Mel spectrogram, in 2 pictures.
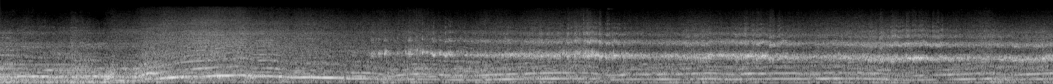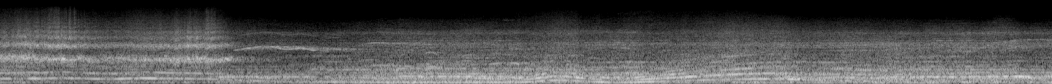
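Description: Yamaha sport bike engine revving up and down over and over during a stunt run, with a tyre squealing in a long skid for several seconds that cuts off suddenly about two-thirds of the way through; the engine keeps revving after it.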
